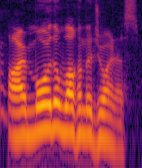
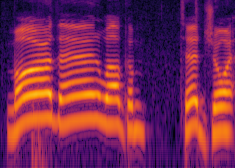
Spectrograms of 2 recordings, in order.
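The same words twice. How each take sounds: First: Said in the usual way. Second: High, loud, long-drawn British lady; British woman impression. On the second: Inviting the enemy to join, drawn-out British woman. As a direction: stretch it out as a mock British woman. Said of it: "talk like one of those British women".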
